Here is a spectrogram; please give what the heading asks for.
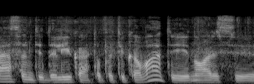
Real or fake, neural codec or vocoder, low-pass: real; none; 9.9 kHz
